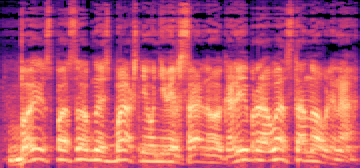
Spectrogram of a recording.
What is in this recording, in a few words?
voice message auxiliary caliber turret repaired, crew ships russian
